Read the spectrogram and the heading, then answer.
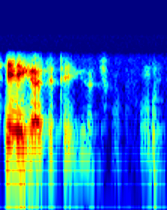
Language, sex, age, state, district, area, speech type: Bengali, male, 18-30, West Bengal, Kolkata, urban, conversation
